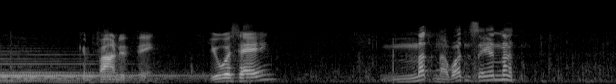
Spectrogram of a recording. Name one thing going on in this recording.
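A man answers calmly close by.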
